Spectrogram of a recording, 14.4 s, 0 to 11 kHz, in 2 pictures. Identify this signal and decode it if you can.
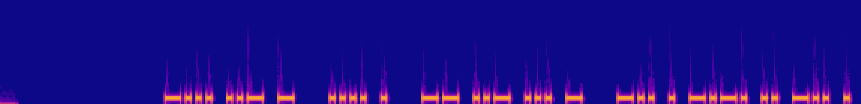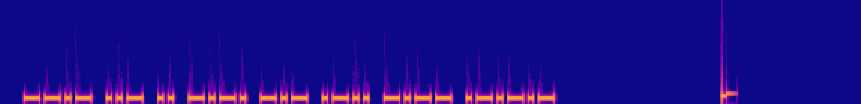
Morse code, heard as a keyed tone, about 28 wpm, 700 Hz. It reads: BUT HE MUST DECIDE QUICKLY.
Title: Sentences from Top 1000 Words - Review Part 3 - 28wpm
